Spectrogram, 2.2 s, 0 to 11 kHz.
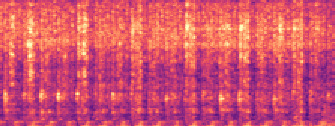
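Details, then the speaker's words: Aixam 400 microcar idling after a battery start, recorded inside the cabin: a harsh, loud, fast clattering idle with a heavy low throb, vibrating all over; cause not identified. "voilà une idée du bruit donc voilà une pétrolette et le bruit est juste en fait super violent donc ça vibre un peu de partout"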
